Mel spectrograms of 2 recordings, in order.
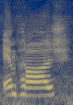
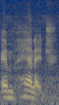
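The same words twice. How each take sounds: First: The word is pronounced with a French sound. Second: The word is pronounced with an English sound.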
